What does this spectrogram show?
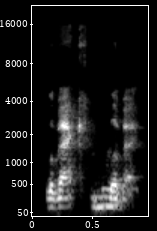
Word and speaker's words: Levesque: Levesque. I got to keep remembering to pronounce not the S of that name.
